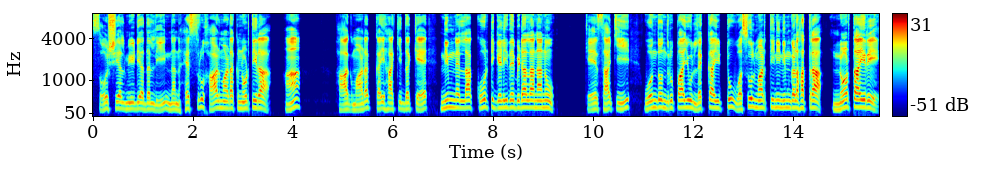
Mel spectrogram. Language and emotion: Kannada, angry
